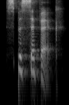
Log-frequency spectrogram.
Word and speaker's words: specific: and then finally we have specific specific and stress on second syllable great job you guys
